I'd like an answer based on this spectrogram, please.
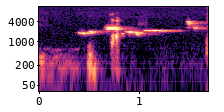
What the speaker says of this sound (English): I am hearing a like a bird singing.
